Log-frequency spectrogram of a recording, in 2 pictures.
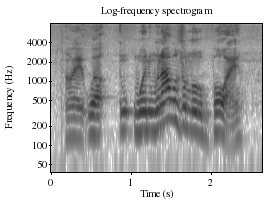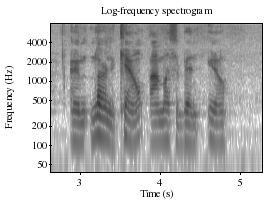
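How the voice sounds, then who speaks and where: This man speaks at a fairly quick pace with an American accent and lively intonation. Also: long, frequent pauses, big swings in loudness. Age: 60s. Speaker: talk show co-host. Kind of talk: casual chat. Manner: halting, many repetitions and fillers.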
